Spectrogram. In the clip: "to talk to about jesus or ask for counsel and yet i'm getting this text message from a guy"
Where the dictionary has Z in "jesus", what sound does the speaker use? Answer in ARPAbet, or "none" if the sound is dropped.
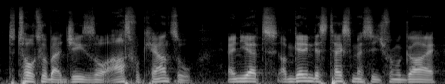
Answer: Z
